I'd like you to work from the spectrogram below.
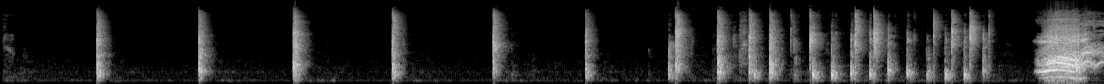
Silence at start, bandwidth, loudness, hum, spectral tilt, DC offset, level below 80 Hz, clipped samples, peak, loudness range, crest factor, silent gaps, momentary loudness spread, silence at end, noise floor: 0.95 s; over 20 kHz; -13 LUFS; none; -0.5 dB/octave; under 0.1%; -54 dBFS; 0.1%; 0 dBFS; 7 LU; 16 dB; none; 16 LU; 0 s; -61 dBFS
